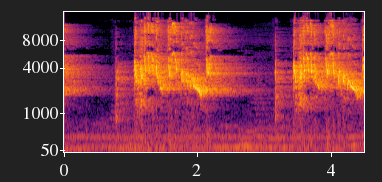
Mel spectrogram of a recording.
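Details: White-rumped shama singing vigorously: two bursts of rich, high, rapidly warbled whistles, each sliding downward over about a second, separated by a short pause with a faint low hum.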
